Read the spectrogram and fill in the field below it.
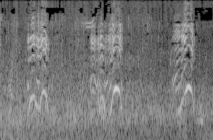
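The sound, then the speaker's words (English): Harlequin duck (Histrionicus histrionicus) calls: three high, squeaky, rising-and-falling notes spaced evenly about three-quarters of a second apart, clear against a quiet background with no talking. “To see some photos of the harlequin, Histrionicus histrionicus, go to our website”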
